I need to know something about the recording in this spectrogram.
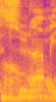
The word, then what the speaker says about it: tsunami: The T is silent, like No, on it's not. climb. It's not climber.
